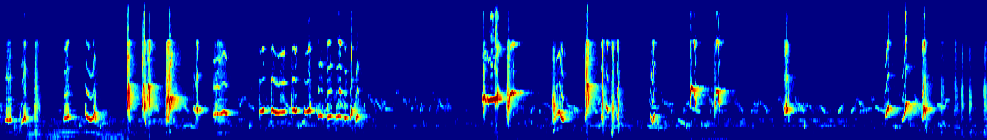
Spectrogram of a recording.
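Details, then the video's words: Javan munia in lively song, meant as a trapping lure: bursts of sharp, high chirps and thin descending squeaks, a quiet gap of about a second and a half, then renewed chattering notes. "MASTERAN KONIN GACOR SUARA ENAK COCOK UNTUK PIKAT/PANCINGAN"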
